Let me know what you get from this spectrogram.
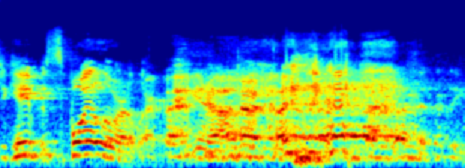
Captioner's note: laughter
